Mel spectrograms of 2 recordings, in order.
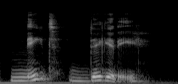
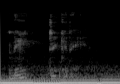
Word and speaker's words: Nate Diggity: I'm here to tell you the way it's supposed to be pronounced. It's called Nate Diggity. See what I did? See? Nate Diggity. D-I-G-A-D. Nate D-I-G-A-D. Diggity. Very clear, right?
